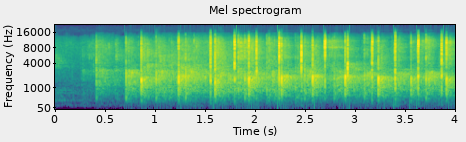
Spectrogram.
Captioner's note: audience applause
